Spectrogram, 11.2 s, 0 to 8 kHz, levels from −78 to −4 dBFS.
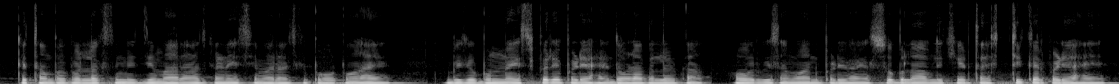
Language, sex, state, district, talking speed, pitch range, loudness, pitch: Hindi, male, Rajasthan, Nagaur, 155 wpm, 135-140 Hz, -26 LUFS, 135 Hz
